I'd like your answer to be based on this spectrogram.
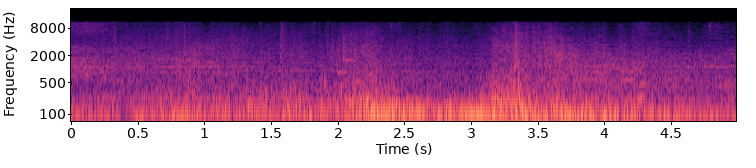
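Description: Bombarda blasting spell from a video game, a loud continuous roaring blast with a booming low rumble and crackling bursts that swells mid-way and stays dense throughout, close and overpowering with no voices.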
